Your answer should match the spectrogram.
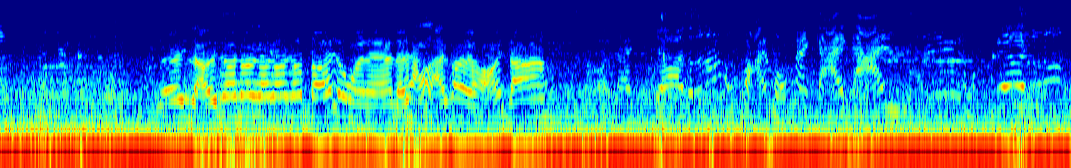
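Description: Steady low drone of a passenger ferry's engine, heard inside the cabin. Between about two and five seconds in, a voice with long held, wavering notes sounds over the drone.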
